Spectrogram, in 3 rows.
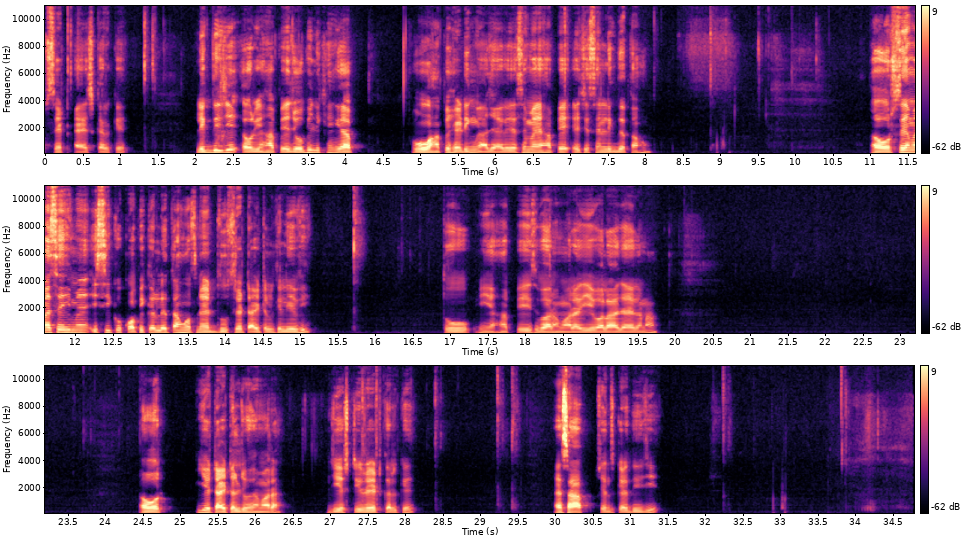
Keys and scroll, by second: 0.8 space, 13.5 ctrl+c, 15.9 ctrl+v, 19.7 ctrl+c, 23.2 ctrl+v.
